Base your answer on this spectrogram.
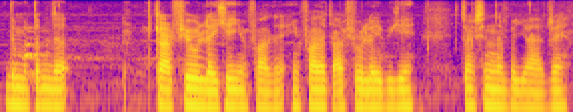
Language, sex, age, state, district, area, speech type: Manipuri, male, 18-30, Manipur, Chandel, rural, spontaneous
